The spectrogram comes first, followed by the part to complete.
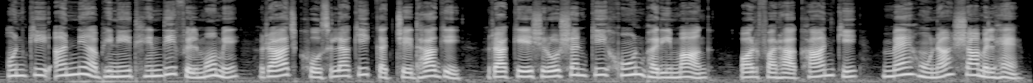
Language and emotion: Hindi, neutral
